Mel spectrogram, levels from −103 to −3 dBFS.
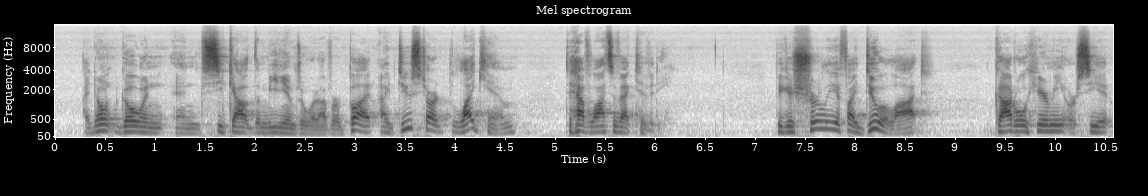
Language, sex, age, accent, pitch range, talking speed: English, male, 30-49, American, 145-210 Hz, 200 wpm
